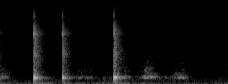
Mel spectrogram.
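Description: Chalk tapping on a blackboard as an equation is written: four sharp taps in the first second and a quarter, then two fainter ones, each followed by a short low ring.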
